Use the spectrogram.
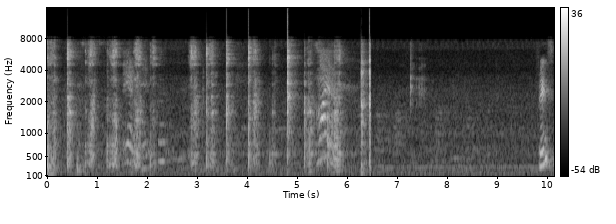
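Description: A metal spoon clatters against a pan and bowl again and again as tomato thokku is scooped into a bowl, sharp close knocks and scrapes in irregular bursts that mingle with a voice, then taper off.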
